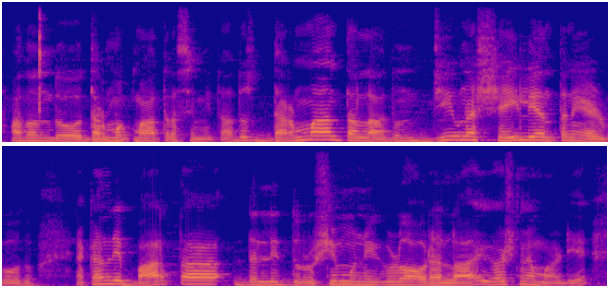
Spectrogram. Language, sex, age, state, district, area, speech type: Kannada, male, 60+, Karnataka, Tumkur, rural, spontaneous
